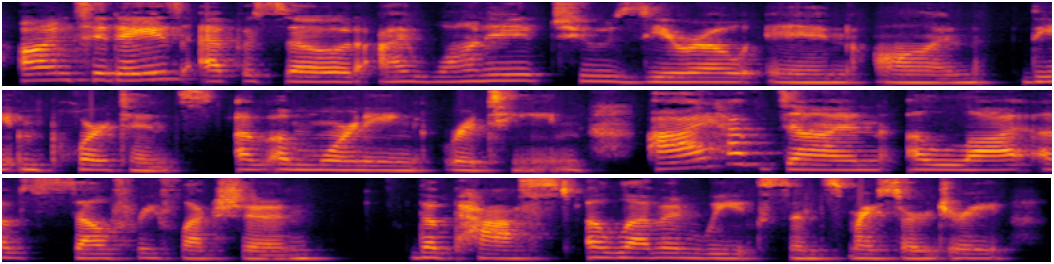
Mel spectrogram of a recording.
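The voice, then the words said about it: Slightly hoarse voice. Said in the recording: “I actually lost my voice ... completely lost my voice. And then I'm just now getting it back. You can actually still hear that. I'm a little hoarse”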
